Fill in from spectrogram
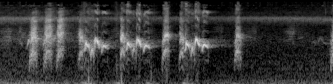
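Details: Red-whiskered bulbul singing: short bursts of bright, warbled, slightly slurred notes that rise and fall, given in quick clusters through the first two seconds, then one isolated note and a sharp tick near the end.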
